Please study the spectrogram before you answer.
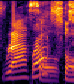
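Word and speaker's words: rassle: Is rrestle an actual word or is it just wrestle but pronounced differently? R A S S L E. No T, just rrestle.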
